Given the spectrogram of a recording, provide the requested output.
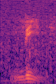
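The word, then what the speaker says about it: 理: wood or the fiber in muscle and it's pronounced Le this is a character then meaning really the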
